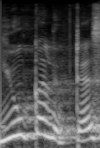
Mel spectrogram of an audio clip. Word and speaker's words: eucalyptus: In this particular example, in the particular word eucalyptus, it starts with the vowel E but the pronunciation belongs to the consonant Y.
